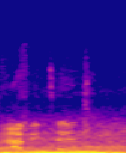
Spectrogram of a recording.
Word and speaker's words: Abingdon: to this area um how do you say the name of the town abingdon okay so abington virginia so when we come back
